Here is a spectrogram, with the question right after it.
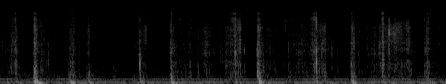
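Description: Long nails scratch and tap the flat face of a white padded poly mailer with a bubble texture. Soft, crinkly plastic scratching runs through the clip, broken by short, dull taps, all over a faint steady low hum.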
